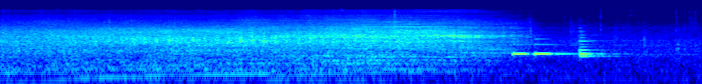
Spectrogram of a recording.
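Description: Road traffic noise from a passing vehicle, a rushing sound that slowly swells and then fades out about seven seconds in. A few single notes on an electronic keyboard follow near the end.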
